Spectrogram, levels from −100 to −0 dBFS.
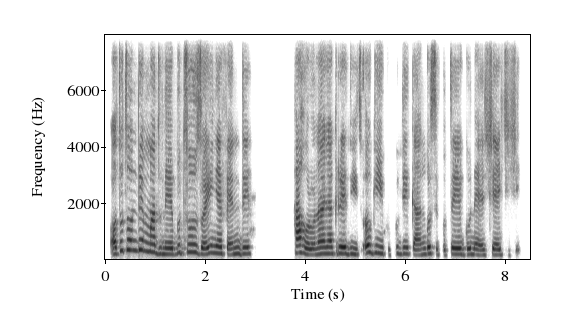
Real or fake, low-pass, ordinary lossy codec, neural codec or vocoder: fake; none; none; codec, 16 kHz, 4 kbps, X-Codec, HuBERT features, trained on general audio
